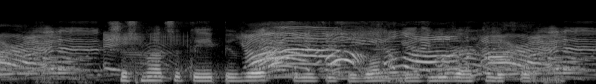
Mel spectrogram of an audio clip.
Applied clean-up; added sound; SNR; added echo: none; Crowd / Cheering; -3 dB; none.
